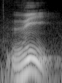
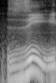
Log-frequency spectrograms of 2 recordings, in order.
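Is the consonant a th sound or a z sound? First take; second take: th sound; z sound. First: The tongue tip touches the upper teeth. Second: The teeth are closed, giving a z. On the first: The speaker calls it right. "cukup dengan ujung lidah menyentuh kepala gigi atas" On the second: The speaker calls it wrong. "Jangan rapatkan gigi. ... Itu zai"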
